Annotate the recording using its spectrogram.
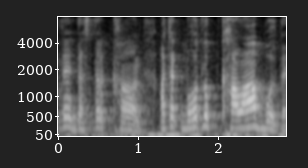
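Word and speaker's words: دسترخوان: है खाजा लिखा हुआ ख्वाजा लेकिन वो को साइलेंट कर देते ख्वाजा बोलते हैं है ना दस्तरख्वान लिखा हुआ है दस्तरखान अच्छा बहुत लोग ख्वाब बोलते हैं क्या हमें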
